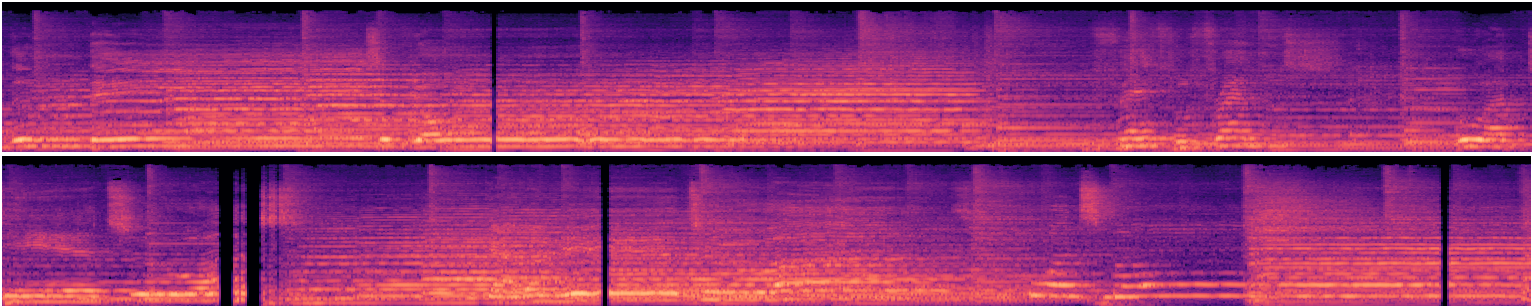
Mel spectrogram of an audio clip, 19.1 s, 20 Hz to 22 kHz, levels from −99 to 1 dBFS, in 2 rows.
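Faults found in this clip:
AAC frame loss with muting: soft dropouts at 3.06 s (about 43 ms), 13.30 s and 18.54 s (64 ms each), and a broken cluster from 10.90 to 11.30 s. Decoder zeroes the lost spectrum, and overlapping windows fade the edges. Spectrogram shows full-band vertical gaps; waveform shows tapered holes.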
